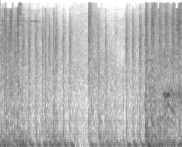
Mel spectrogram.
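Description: Rapid gunfire from the Valorant video game during a college esports match, a dense burst of repeated shots in quick rhythm, loud and close, with a brief lull mid-way before the firing resumes.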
